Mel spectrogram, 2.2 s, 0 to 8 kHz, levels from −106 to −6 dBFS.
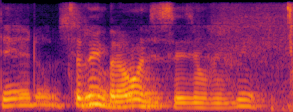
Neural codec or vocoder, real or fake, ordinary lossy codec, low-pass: codec, 44.1 kHz, 7.8 kbps, DAC; fake; none; 7.2 kHz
